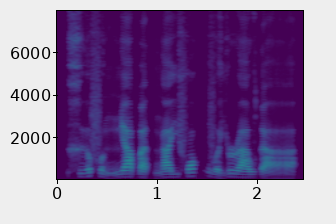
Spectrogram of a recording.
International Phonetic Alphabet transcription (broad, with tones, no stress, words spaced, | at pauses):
xɨ˧˥ə̯fə˨˩˨ŋɲaː˧ɓa˨˩t̚ ŋa˧jfɔ˦˥k̚ və˨˩˦jɹa˧wɗaː˨˩˨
